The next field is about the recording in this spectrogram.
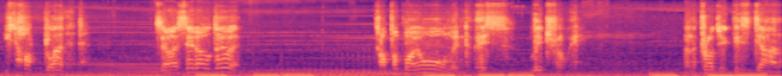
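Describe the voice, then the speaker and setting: An actor playing a bitter, resigned older scientist and outdoorsman in a video game monologue, measured and wryly disdainful. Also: fairly high pitch, pushed and bright, rough recording. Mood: reflective, then grim resolve. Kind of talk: recorded confessional monologue, video game acting.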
